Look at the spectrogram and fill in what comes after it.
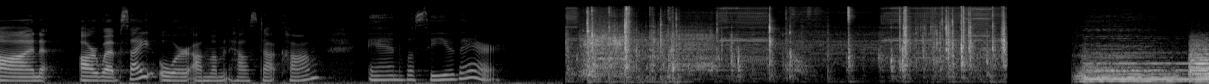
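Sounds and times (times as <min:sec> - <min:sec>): rapid clicks and mechanical clatter: 0:05.7 - 0:10.1.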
